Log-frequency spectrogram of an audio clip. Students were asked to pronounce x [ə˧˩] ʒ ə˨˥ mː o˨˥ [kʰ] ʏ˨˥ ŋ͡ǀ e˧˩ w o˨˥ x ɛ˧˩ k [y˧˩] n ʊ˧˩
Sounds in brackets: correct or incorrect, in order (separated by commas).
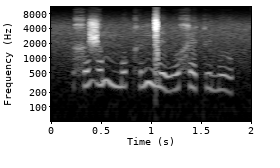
incorrect, correct, correct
